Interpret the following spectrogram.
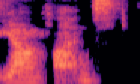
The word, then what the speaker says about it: Younghans: Yeah, if you read that J as a Y, it's young, and then read the last part like Hans Millennium Falcon, so Hans, young Hans.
